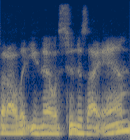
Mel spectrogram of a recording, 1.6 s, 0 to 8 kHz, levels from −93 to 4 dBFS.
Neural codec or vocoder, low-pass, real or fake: codec, 16 kHz, 16 kbps, FreqCodec, smaller model; 7.2 kHz; fake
